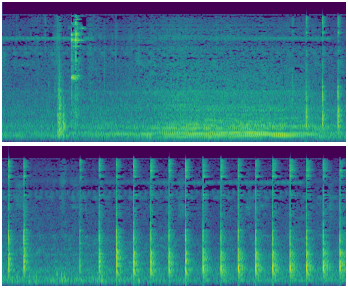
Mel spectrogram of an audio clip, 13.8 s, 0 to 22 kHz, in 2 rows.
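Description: Rubber mallet tapping a new needle bearing into the hub of a Honda Click 125i's torque drive (driven pulley). A couple of taps about a second in, then from about halfway a steady run of sharp strikes, about three a second, as the bearing is driven home.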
